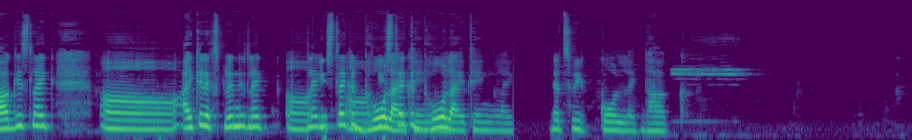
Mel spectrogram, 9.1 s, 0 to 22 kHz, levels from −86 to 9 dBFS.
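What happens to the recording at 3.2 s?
At 3.2 s a doubled audio track is under way, running from 3.08 to 5.14 s: a second copy of the speech, about as loud as the first, trails it by roughly 0.7 s, likely from a slower capture path. Unlike an echo, it has no decay or room colour and starts and stops abruptly.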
